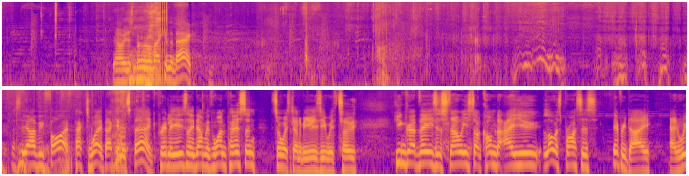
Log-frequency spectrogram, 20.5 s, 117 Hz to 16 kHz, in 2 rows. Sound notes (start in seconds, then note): 4.8 tent and bag rustling; 7.8 zippers fastening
